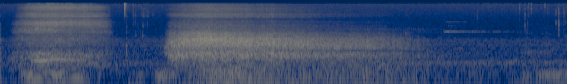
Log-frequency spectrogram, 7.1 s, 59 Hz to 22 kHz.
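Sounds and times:
breathy inhale: 0:00.2 - 0:01.4, 0:02.1 - 0:05.3
long steady exhale: 0:00.2 - 0:01.4, 0:02.0 - 0:05.4.

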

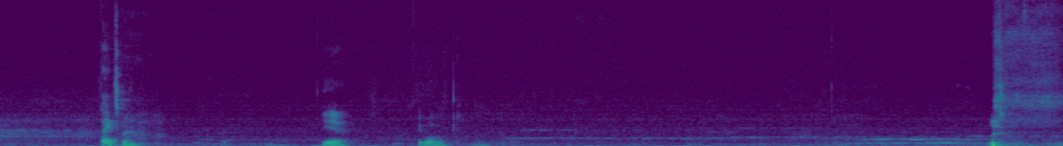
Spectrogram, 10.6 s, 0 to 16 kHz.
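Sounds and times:
speech: 0:01.0 - 0:01.5, 0:03.2 - 0:03.6, 0:04.2 - 0:04.6, 0:09.9 - 0:10.2
person imitating a wolf howl: 0:08.4 - 0:10.1.

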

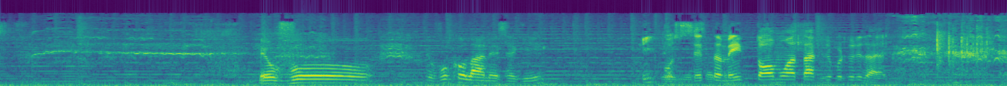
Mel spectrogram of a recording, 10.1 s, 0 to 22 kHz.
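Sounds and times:
agitated horses neighing and whinnying: 0:00.2 - 0:04.2, 0:08.8 - 0:10.0
speech: 0:02.6 - 0:05.7, 0:06.4 - 0:09.6.

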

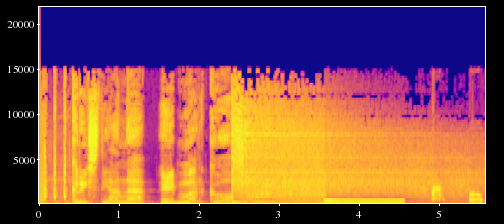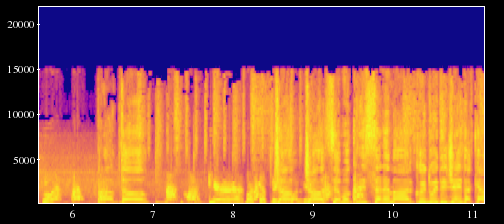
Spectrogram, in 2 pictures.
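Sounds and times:
speech: 0:00.4 - 0:02.8, 0:05.4 - 0:11.1
steady electronic beep: 0:03.6 - 0:04.6
dog barking: 0:04.9 - 0:06.2, 0:07.1 - 0:09.8.

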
